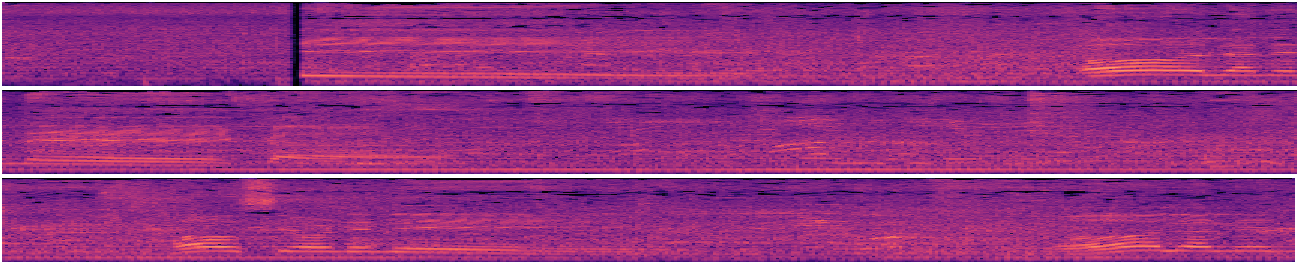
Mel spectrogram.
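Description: A child's ride plays electronic music with sliding notes.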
